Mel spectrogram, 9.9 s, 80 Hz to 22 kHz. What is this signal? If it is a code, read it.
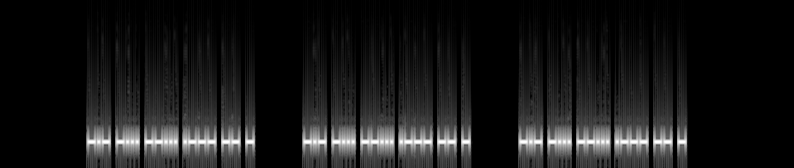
Morse code, heard as a keyed tone, about 40 wpm, 700 Hz. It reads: KB7JMT KB7JMT KB7JMT
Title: USA Call Signs - 6 Characters - Repeated 3x - 40wpm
